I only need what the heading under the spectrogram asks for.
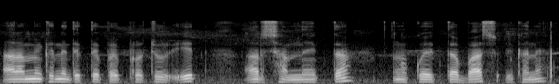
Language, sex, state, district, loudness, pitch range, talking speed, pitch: Bengali, male, Tripura, Unakoti, -20 LUFS, 110-125 Hz, 140 wpm, 115 Hz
